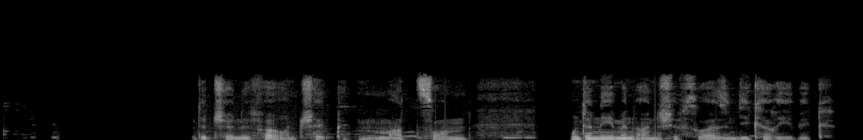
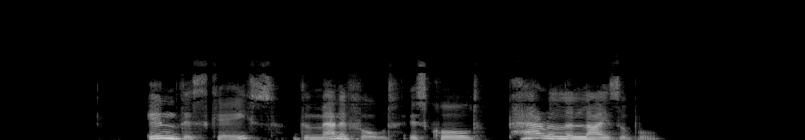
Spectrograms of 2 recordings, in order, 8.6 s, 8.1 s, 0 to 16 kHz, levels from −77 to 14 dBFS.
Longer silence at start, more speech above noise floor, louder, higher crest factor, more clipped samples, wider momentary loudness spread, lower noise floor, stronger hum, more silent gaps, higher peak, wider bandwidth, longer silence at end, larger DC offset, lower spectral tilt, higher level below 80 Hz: second, 0.55 s vs 1.5 s; second, 30 dB vs over 72 dB; second, -26 LUFS vs -18 LUFS; about the same, 20 dB vs 18 dB; neither; about the same, 19 LU vs 18 LU; second, -56 dBFS vs under -90 dBFS; neither; first, 0.62-1.92 s, 5.56-5.70 s, 8.13-8.19 s vs 5.04-5.08 s; second, -8 dBFS vs -2 dBFS; second, 7.8 kHz vs 8.6 kHz; second, 0.3 s vs 1.5 s; neither; second, -4 dB/octave vs -6 dB/octave; first, -58 dBFS vs -68 dBFS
